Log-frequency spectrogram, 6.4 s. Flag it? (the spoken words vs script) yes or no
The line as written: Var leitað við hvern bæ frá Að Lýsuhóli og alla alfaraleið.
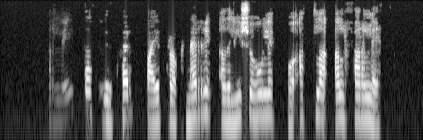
yes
